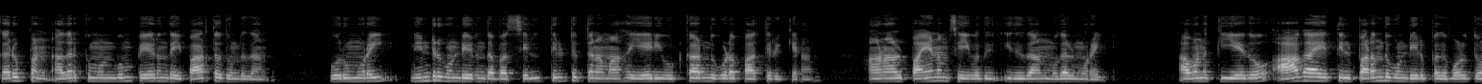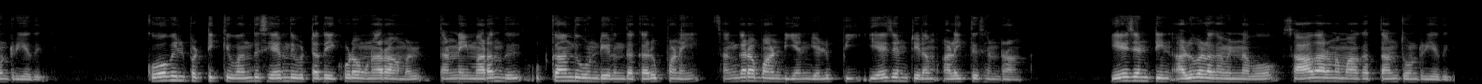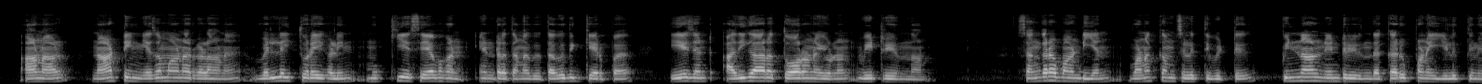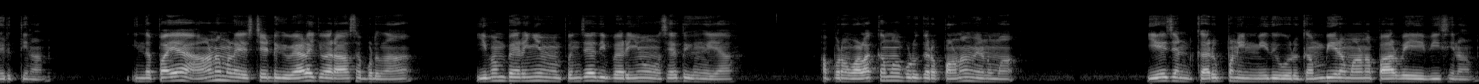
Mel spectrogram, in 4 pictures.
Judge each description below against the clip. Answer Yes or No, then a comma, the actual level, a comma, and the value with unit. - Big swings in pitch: No, narrow, 2.6 semitones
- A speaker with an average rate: Yes, average, 95 wpm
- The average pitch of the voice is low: No, medium, 145 Hz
